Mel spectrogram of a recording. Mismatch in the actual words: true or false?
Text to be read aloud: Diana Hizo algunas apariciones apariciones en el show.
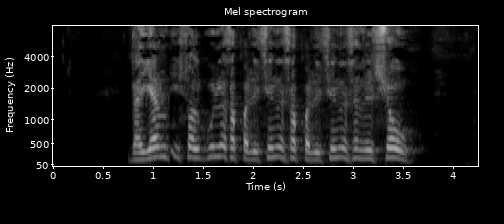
false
